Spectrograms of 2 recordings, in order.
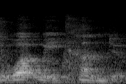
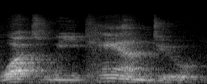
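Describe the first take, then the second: First: The word can has a reduced vowel. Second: The word can has a full vowel.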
